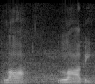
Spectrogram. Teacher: use the short ah sound like hot and stop.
